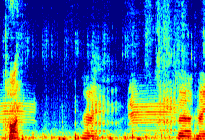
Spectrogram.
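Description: Sheep bleat close by.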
